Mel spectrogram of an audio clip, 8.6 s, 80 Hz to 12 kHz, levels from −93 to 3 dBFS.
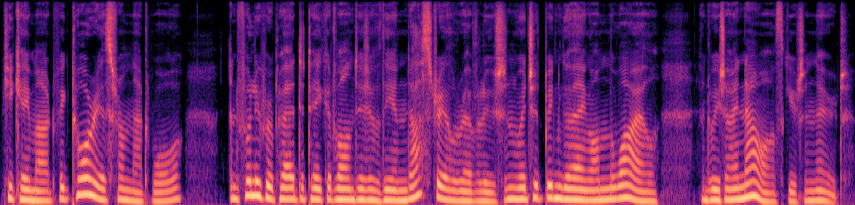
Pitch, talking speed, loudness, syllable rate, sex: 175 Hz, 225 wpm, -15 LUFS, 6.1 syllables/s, female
